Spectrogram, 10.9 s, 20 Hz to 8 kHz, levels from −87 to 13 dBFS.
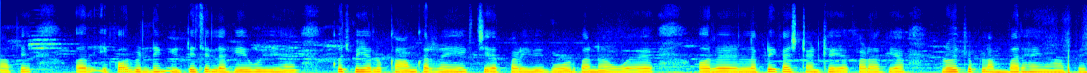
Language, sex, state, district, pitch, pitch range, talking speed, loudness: Hindi, female, Jharkhand, Jamtara, 195 Hz, 190-205 Hz, 225 wpm, -19 LUFS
